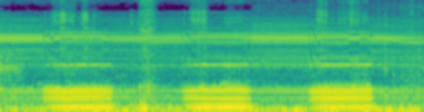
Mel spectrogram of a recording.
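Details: AEM water-methanol injection pump on a Mitsubishi Evo X, bench-tested during installation: three short bursts of even electric motor hum, each about half a second, starting and stopping cleanly; the pump motor works.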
